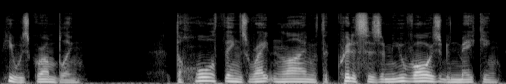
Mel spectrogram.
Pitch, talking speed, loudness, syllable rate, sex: 120 Hz, 190 wpm, -18 LUFS, 5.6 syllables/s, male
